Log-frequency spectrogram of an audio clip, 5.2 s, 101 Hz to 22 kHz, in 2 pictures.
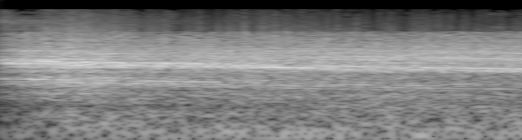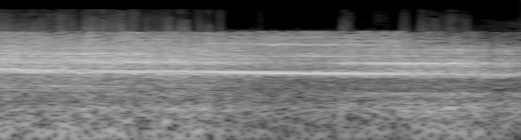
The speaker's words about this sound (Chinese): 1980年的9月26号，运十在上海的大厂机场飞向蓝天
